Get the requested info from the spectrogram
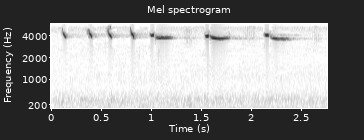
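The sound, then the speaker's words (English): A series of sharp, high calls of crossbills, North American finches: several quick clipped chips followed by a few longer buzzy trills, clear against a faint low background rumble. “North America's two crossbill species, white-winged and red, are vagabonds, wandering in flocks until they find a suitable cone crop, where they might then stop to breed in small groups almost any time of year.”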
